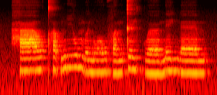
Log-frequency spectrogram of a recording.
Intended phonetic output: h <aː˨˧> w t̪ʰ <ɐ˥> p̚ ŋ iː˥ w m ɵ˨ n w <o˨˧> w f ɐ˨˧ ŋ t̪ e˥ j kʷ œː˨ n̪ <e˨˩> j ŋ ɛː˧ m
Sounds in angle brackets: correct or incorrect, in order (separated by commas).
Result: correct, incorrect, correct, incorrect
